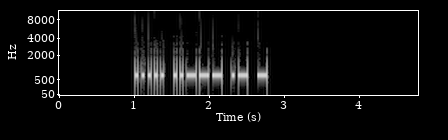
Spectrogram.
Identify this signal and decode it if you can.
Morse code, heard as a keyed tone, about 28 wpm, 700 Hz. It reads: 52AT
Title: Common Cut Numbers - 4-Digit 28wpm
